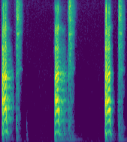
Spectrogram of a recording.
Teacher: ketika kita mengucapkan huruf-huruf yang sukun seperti ada letupan ya walaupun tidak keras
